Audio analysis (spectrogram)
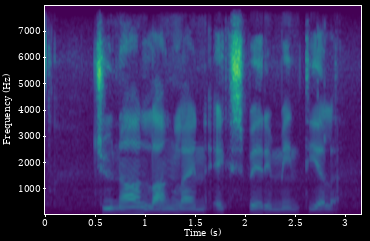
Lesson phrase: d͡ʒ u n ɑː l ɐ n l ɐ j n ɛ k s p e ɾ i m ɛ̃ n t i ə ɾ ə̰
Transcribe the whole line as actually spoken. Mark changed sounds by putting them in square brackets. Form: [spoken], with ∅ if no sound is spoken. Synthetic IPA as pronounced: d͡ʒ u n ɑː l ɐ [ŋ] l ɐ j n ɛ k s p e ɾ i m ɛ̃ n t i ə [l] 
